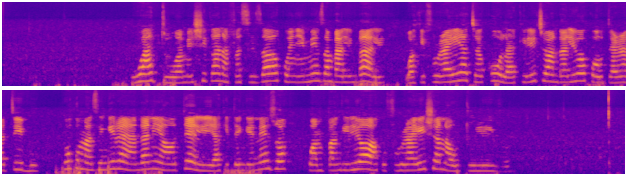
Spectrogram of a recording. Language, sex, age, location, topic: Swahili, male, 25-35, Dar es Salaam, finance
